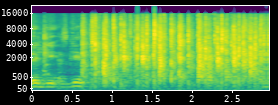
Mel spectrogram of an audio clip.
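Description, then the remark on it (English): A brief voice-like tone opens, then a fast, steady drum roll of dense rapid hits sustains loudly for over two seconds, with slight swells in intensity. “We gotta go and get him, man, the drum roll, man.”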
